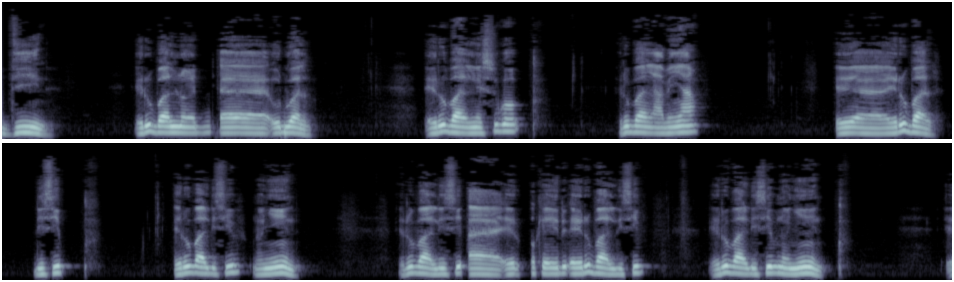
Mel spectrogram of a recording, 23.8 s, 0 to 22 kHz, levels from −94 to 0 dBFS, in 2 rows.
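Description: WMA compression, throughout this speech recording: a ringing, washy texture and a hiss that swells and fades with the signal are plainly audible, likely from a Windows Media Audio transform codec at a rate that fits about 48 kbps, where coarse quantisation smears noise across long blocks. Pre-echo, from 17.68 to 17.70 s: a short hiss runs for about 27 ms ahead of a sharp attack, as the block's quantisation noise spills into the quieter moment before the onset and softens it.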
